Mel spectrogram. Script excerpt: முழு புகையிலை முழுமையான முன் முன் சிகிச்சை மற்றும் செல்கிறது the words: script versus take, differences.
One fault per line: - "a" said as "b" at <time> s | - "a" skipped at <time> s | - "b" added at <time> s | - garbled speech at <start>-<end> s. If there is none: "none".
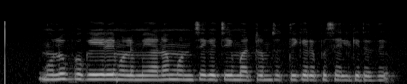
- "முன்" skipped at 1.9 s
- "சுத்திகரிப்பு" added at 2.7 s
